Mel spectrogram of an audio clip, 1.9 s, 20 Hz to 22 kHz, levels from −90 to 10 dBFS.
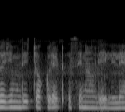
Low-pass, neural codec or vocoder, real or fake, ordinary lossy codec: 5.4 kHz; vocoder, 44.1 kHz, 128 mel bands every 256 samples, BigVGAN v2; fake; none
